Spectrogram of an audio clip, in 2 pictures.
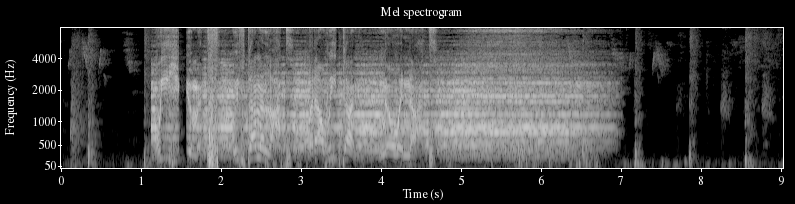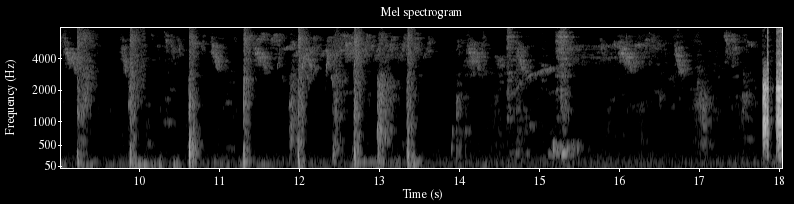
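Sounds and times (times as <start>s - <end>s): small birds chirping: 8.3s - 17.8s.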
